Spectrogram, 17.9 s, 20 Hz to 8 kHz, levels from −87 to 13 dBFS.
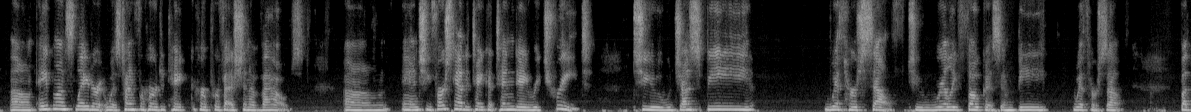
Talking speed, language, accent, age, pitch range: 130 wpm, English, American, 50-69, 180-210 Hz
